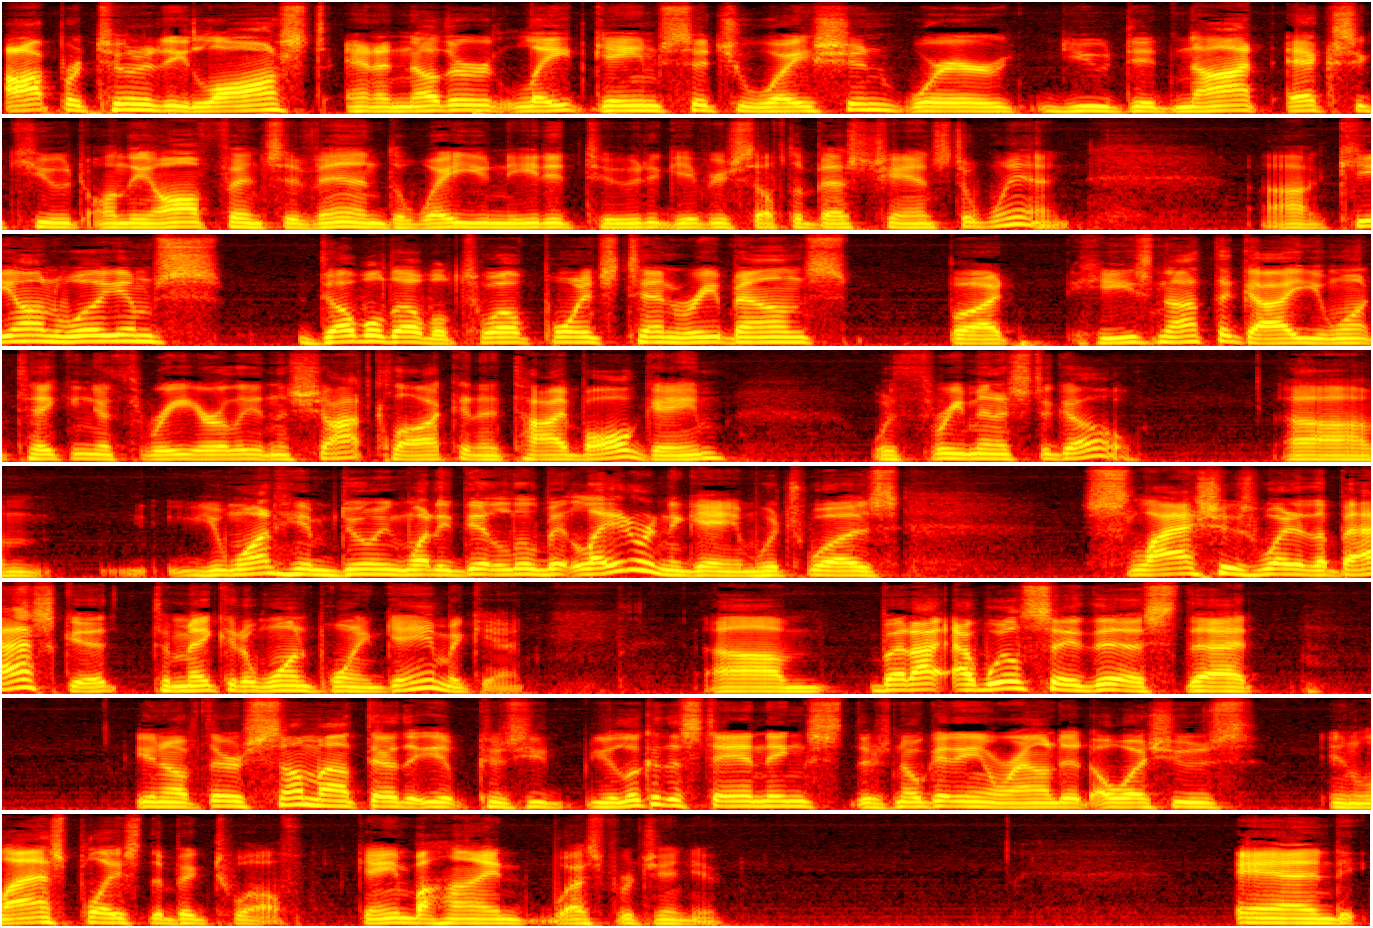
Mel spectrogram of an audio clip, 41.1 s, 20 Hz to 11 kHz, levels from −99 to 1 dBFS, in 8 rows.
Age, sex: 40-59, male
